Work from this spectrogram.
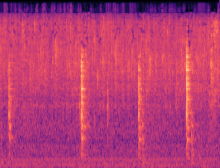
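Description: Hot fat sizzles steadily in a pan as it is spooned over salmon, a soft continuous hiss broken by four sharp spoon clinks and splatters at irregular intervals.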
